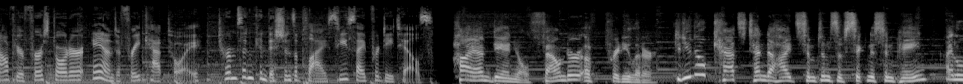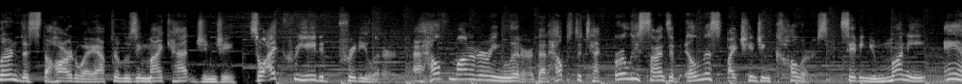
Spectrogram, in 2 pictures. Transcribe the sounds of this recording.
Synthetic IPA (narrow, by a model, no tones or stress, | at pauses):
avjə˞fɜ˞stɔɹɾə˞ɨ̃ndɨfɹikʰæ̰tʰɔ̰ɪtʰɜ̃˞mzɨ̃nkʰɨ̃ndɪʃɨ̃n̩zəpʰl̥a̰ɪsisaɪtfə˞ditʰeɪlˠz̥ | haɪãɪ̃mdæ̃njl̩ˠfãʊ̃ndə˞ʔʌv̥pʰɹ̥ɪɾilɪ̰ɾə̰˞d̥ɨd͡ʒjɨnoʊkʰætstʰɛ̃ntɨɦaɪd̥sɪ̃mp̚tɨ̃mzʌv̥sɪk̚nɨsɨ̃npʰẽɪ̃n | aɪlɜ̃˞nðɪsðəɦɑɹd̚weɪæftə˞lʉzɪ̃ŋmaɪkʰæt̚d̥ʒ̥ɪ̃nd͡ʒisoʊʔaɪkʰɹ̥ieɪɾɨd̚pʰɹ̥ɪɾilɪ̰ɾə̰˞ʔɨɦɛlˠθmɑnəɾə˞ɪ̃ŋlɪɾə˞ðɨt̚hɛlˠpsd̥ɨtʰɛk̚tɜ˞lˠisãɪ̃nzʌvɪlˠnəsb̥aɪt͡ʃʰẽɪ̃nd͡ʒɪ̃ŋkʰʌlˠə̰˞z̥seɪvɪ̃ŋjɨmʌniɨ̃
